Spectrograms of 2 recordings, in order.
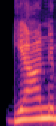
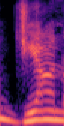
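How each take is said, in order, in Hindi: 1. यह शब्द g-y की आवाज़ से शुरू होता है। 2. यह शब्द j-y की आवाज़ से शुरू होता है। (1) "ज्ञान भी नहीं होता" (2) "वो ज्ञान होता है"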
